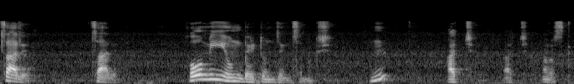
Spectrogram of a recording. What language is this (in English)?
Marathi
